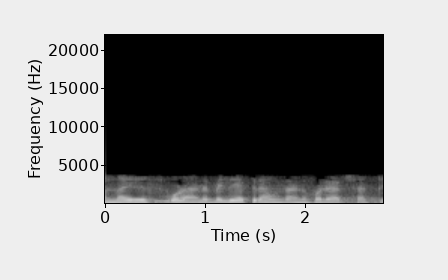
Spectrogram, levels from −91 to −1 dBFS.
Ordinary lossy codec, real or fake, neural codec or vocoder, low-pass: MP3, 16 kbps; fake; codec, 16 kHz, 0.5 kbps, FunCodec, trained on LibriTTS, 25 frames a second; 3.6 kHz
